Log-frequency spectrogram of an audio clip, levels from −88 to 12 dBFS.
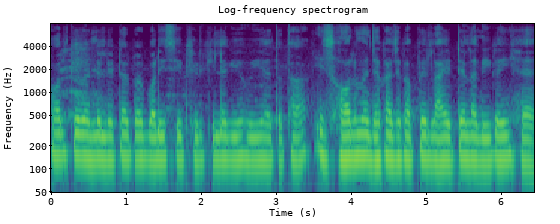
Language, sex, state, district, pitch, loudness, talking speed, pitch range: Hindi, male, Jharkhand, Deoghar, 135 Hz, -16 LUFS, 185 wpm, 130-140 Hz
